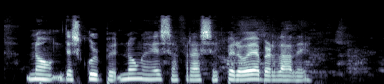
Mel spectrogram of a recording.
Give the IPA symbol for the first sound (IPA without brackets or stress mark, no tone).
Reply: n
